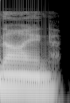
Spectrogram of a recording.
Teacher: For nine, your tongue is against your teeth ridge and the nasal sound is directed there.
